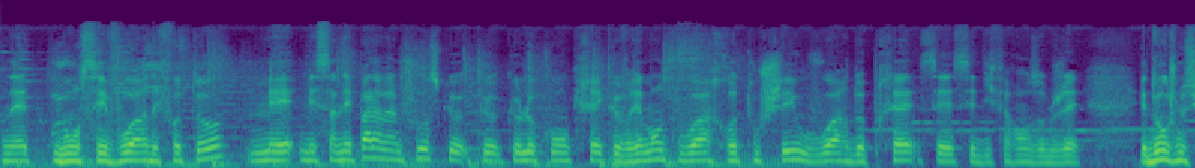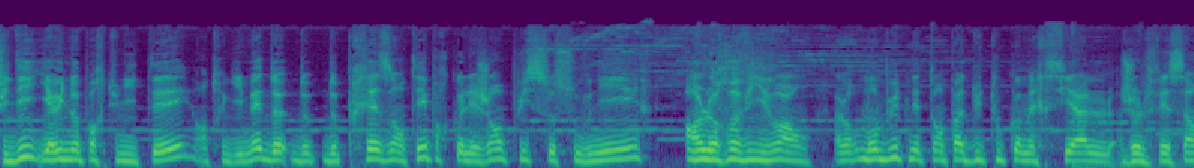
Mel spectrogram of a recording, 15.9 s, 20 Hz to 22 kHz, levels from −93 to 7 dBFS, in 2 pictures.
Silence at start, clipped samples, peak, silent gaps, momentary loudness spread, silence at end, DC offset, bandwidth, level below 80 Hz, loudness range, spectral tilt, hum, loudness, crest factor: 0 s; under 0.1%; -6 dBFS; none; 7 LU; 0 s; under 0.1%; 13.5 kHz; -52 dBFS; 2 LU; -6 dB/octave; none; -23 LUFS; 16 dB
